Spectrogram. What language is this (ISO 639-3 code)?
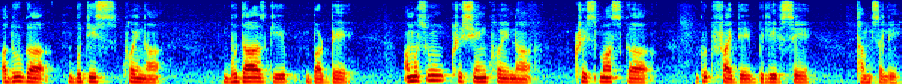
mni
